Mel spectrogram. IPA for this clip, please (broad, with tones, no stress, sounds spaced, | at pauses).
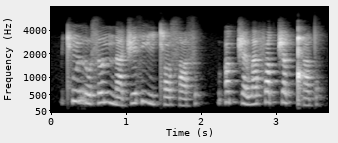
cʰ ũ˦ r o˨ s ɤ˥ nː a˩ t͡ʃ e˥ s j i˨ cʰ o˨ sˤ ɤ˩ s | ʔ ũ˥ tˤ t͡ʃ ɛ˩ w a˥ f u˥ tˤ t͡ʃ ɤ˦ ǃʰ i˩ tˤ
